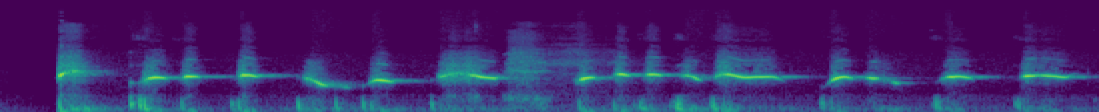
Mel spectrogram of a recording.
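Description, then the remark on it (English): A person whistles a short melodic tune, a quick run of clear, bright notes with a few slides between pitches, fairly loud, with no talking. “I don't think you can whistle out of tune.”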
